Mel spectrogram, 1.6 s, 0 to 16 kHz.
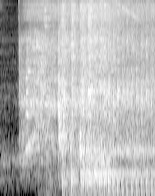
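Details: Yamaha NMAX V1 scooter, idle after installing a fuel injector that had been clogged, after a month of not starting with no check-engine light: catches first try and settles into a quick, even idle with no misses; fixed.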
